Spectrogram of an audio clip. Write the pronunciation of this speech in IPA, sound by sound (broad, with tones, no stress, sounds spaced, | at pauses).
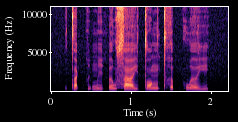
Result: t̪ a˨˩ k̚ f ḭ˧˨ m i˨˩ ʔ ə˨˩ w s aː˨˩ j t̪ ɔ˧ ŋ t̪ʰ ə˦˥ p̚ h w ə˧˩˨ j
